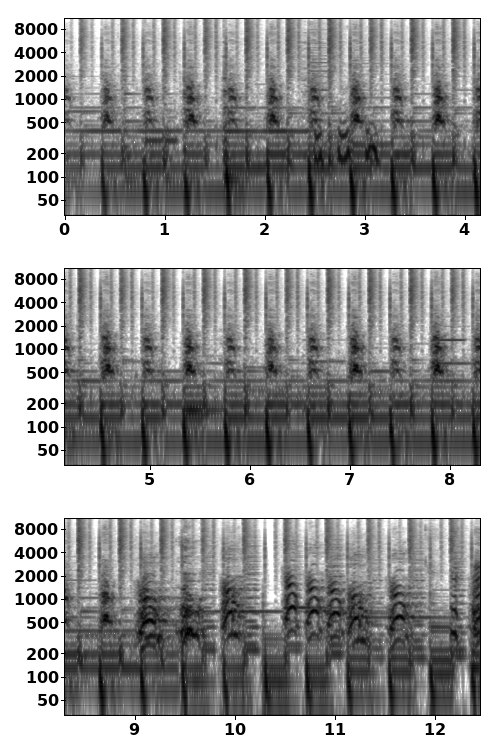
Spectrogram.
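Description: Dogs bark and yip in a rapid, steady rhythm for the whole stretch, loud, with a sustained tonal backing beneath them and no talking, played on the radio show Animal World.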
